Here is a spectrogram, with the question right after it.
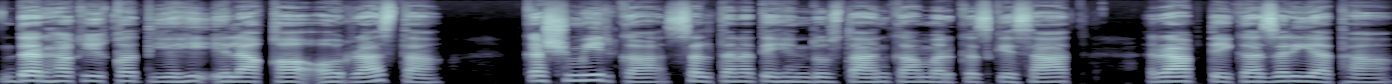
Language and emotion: Urdu, neutral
